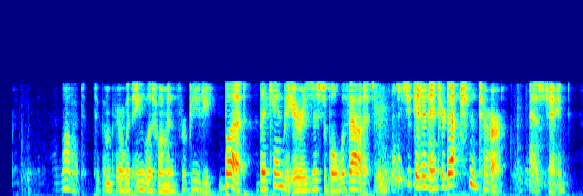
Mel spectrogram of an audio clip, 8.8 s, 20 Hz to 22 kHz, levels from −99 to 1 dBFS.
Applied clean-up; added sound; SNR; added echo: neural mask model DeepFilterNet 3.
